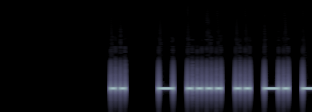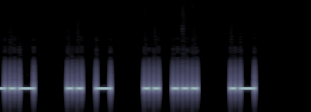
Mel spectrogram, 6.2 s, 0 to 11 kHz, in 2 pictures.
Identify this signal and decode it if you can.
Morse code, heard as a keyed tone, about 25 wpm, 700 Hz. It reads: I THINK IT IS A
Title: Sets of 5 Words Encore 25wpm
